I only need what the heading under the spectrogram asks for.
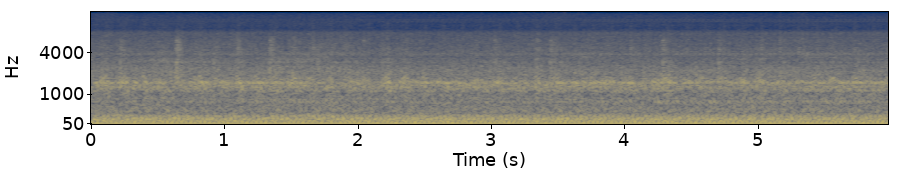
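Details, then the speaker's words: SsangYong Musso after replacing the engine temperature sensor for lost cold idle: cold engine starts, revs rise, then settles to a steady, even idle without stalling; normal cold idle. "на холодную даже не глохнет"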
